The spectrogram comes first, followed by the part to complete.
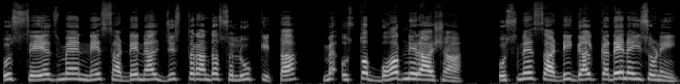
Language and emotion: Punjabi, angry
